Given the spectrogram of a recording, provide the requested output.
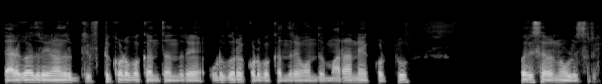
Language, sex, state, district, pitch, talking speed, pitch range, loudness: Kannada, male, Karnataka, Bellary, 100 Hz, 110 wpm, 95-105 Hz, -17 LUFS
